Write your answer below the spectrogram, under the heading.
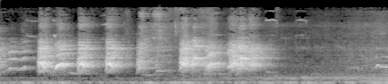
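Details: Purebred Malinois, a Belgian shepherd dog at a Vietnamese kennel, barks in a run of five sharp, loud barks roughly every half second, then falls quiet with faint background hum.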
